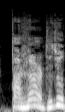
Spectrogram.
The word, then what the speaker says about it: 大栅栏: 写各有不同，其中有 3个站牌是以大栅栏的拼音标注的，另外 7个站牌呢写的是大山栏、还有一个写了大沙栏。 – 嗨，好，那么其实呢这个汉字啊，木字旁加一个错这字儿组成词语，栅栏一词的时候确实应该读栅，但是在北京大栅栏它就读成大栅栏，对吧？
